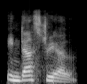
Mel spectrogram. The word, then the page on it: industrial: Indian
